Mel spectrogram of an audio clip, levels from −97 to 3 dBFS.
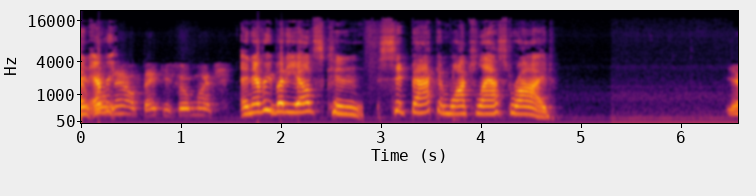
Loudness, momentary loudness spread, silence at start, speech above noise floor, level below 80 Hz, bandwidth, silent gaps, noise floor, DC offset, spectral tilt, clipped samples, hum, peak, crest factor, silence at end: -17 LUFS; 14 LU; 0 s; 47 dB; -68 dBFS; 17.5 kHz; none; -64 dBFS; under 0.1%; -2 dB/octave; under 0.1%; none; 0 dBFS; 20 dB; 0 s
